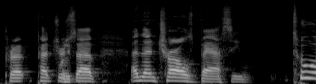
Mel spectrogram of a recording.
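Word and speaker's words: Petrušev: Petrusev, and then Charles Bassey.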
